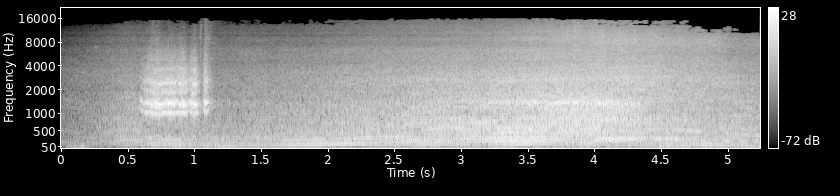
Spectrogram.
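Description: A brief high screech, then a car engine revving up with its pitch rising, loudest near four seconds in, then easing off as it falls away.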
